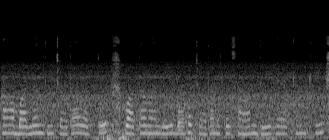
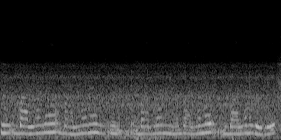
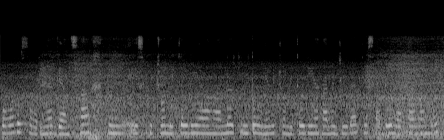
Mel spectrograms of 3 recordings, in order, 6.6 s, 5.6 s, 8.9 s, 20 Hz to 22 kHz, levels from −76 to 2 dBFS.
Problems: constant background noise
